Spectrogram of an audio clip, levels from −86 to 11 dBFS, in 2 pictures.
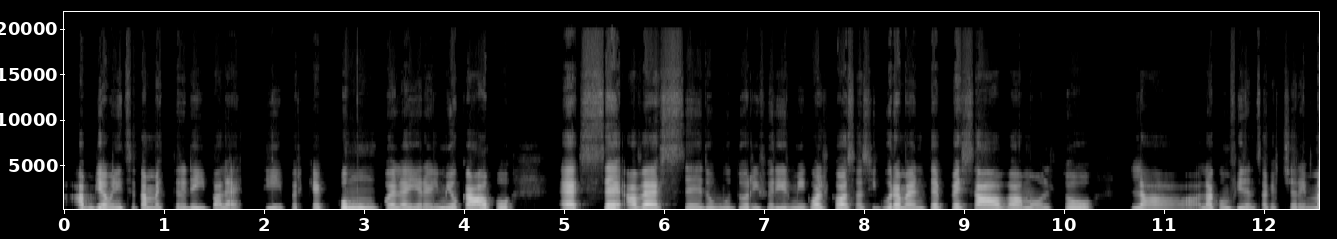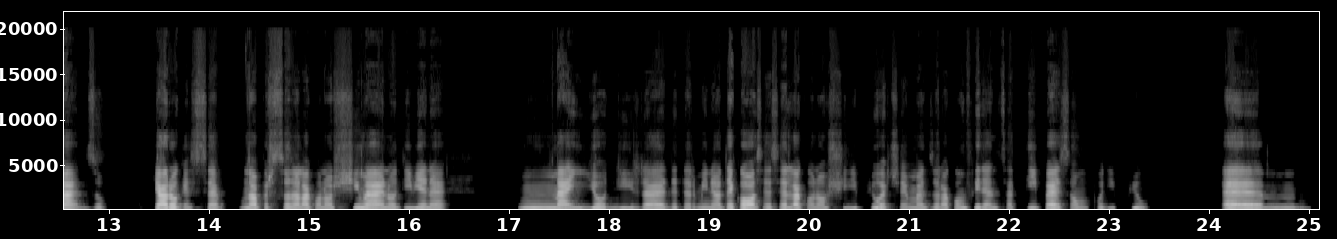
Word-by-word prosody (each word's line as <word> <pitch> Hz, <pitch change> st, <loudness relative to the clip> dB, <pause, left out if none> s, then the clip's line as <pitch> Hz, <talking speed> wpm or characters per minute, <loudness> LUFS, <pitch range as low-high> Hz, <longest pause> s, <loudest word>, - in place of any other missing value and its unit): abbiamo 215 Hz, -2 st, +2 dB
iniziato 210 Hz, -1 st, -4 dB
a -, -, +3 dB
mettere 190 Hz, 0 st, -6 dB
dei 175 Hz, -1 st, -5 dB
paletti 175 Hz, 0 st, -7 dB
perché 175 Hz, +2 st, -7 dB
comunque 205 Hz, -4 st, +2 dB
lei 175 Hz, -1 st, -1 dB
era 165 Hz, -1 st, -4 dB
il 165 Hz, +2 st, -6 dB
mio 220 Hz, +4 st, -2 dB
capo 180 Hz, -2 st, +5 dB, 0.4 s
e 190 Hz, 0 st, +6 dB
se 205 Hz, +2 st, +4 dB
avesse 190 Hz, 0 st, +2 dB
dovuto 185 Hz, +1 st, -7 dB
riferirmi 180 Hz, 0 st, -6 dB
qualcosa 195 Hz, -5 st, +1 dB
sicuramente 190 Hz, 0 st, 0 dB
pesava 180 Hz, -3 st, +4 dB
molto 170 Hz, 0 st, -4 dB, 0.4 s
la 160 Hz, -2 st, -5 dB
la 180 Hz, +1 st, +1 dB
confidenza 180 Hz, -1 st, -7 dB
che 170 Hz, -1 st, -15 dB
c'era 170 Hz, -1 st, -10 dB
in 170 Hz, +1 st, -11 dB
mezzo. 165 Hz, -3 st, +2 dB, 0.4 s
Chiaro 200 Hz, 0 st, +8 dB
che 190 Hz, 0 st, -10 dB
se 185 Hz, -1 st, -5 dB, 0.2 s
una 190 Hz, -1 st, +4 dB
persona 195 Hz, +1 st, -3 dB
la 180 Hz, -1 st, +3 dB
conosci 185 Hz, +2 st, -5 dB
meno 195 Hz, -2 st, +5 dB
ti 190 Hz, 0 st, -10 dB
viene 180 Hz, -2 st, -2 dB, 0.7 s
meglio 185 Hz, -2 st, +2 dB
dire 175 Hz, -1 st, -3 dB
determinate 175 Hz, +6 st, -4 dB
cose, 195 Hz, -5 st, +2 dB
se 195 Hz, +3 st, -4 dB
la 185 Hz, -1 st, +3 dB
conosci 190 Hz, 0 st, -9 dB
di 180 Hz, 0 st, -13 dB
più 205 Hz, -3 st, -4 dB
e 175 Hz, -, -1 dB
c'è 175 Hz, +1 st, -19 dB
in 170 Hz, -, -9 dB
mezzo 180 Hz, -1 st, -6 dB
la 170 Hz, 0 st, -4 dB
confidenza 195 Hz, -3 st, -6 dB
ti 205 Hz, +2 st, -11 dB
pesa 175 Hz, -1 st, +1 dB
un 170 Hz, -, -10 dB
po' 165 Hz, -, -14 dB
di 165 Hz, 0 st, -20 dB
più. 170 Hz, -3 st, -9 dB, 0.8 s
Ehm 180 Hz, 0 st, +2 dB
185 Hz, 145 wpm, -23 LUFS, 175-195 Hz, 0.8 s, Chiaro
